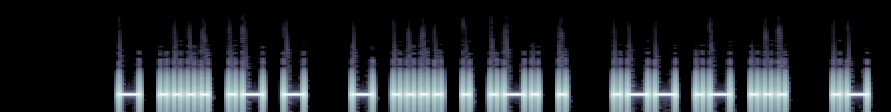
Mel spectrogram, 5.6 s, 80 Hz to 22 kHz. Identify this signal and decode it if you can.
Morse code, heard as a keyed tone, about 28 wpm, 700 Hz. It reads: THAT THERE WAS A
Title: Sets of 4 Words 28wpm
